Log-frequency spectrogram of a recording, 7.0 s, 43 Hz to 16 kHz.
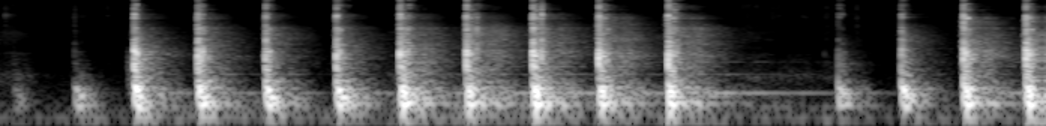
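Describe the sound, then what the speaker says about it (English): Hammer driving a small punch against a part inside a 1973 Kubota L210 tractor engine, a rapid series of about fourteen sharp metallic strikes in steady rhythm, close and loud, with a brief pause near the end. "I'm going to have to get a hammer and a little punch and see if I can punch that out of there"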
